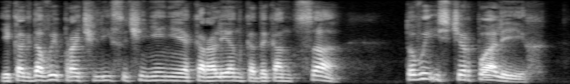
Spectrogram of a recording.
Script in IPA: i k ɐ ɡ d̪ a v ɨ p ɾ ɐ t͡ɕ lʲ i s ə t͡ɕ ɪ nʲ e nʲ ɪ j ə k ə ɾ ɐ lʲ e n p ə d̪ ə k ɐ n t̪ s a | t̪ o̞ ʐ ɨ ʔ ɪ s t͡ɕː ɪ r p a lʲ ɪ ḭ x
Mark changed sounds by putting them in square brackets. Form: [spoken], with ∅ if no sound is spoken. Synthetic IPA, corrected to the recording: i k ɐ ɡ d̪ a v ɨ p ɾ ɐ t͡ɕ lʲ i s ə t͡ɕ ɪ nʲ e nʲ ɪ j ə k ə ɾ ɐ lʲ e n [k] ə d̪ ə k ɐ n t̪ s a | t̪ o̞ [v] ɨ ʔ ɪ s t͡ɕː ɪ r p a lʲ ɪ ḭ x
